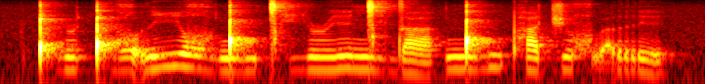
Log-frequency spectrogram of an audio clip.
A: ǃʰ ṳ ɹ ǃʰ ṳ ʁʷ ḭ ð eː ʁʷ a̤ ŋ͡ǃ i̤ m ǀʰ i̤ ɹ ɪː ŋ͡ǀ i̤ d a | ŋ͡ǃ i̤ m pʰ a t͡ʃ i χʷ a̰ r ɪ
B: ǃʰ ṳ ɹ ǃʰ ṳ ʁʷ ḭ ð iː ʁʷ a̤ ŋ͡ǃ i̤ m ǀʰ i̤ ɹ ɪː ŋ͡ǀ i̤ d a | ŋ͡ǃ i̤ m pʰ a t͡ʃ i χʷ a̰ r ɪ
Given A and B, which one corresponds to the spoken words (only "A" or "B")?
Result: B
